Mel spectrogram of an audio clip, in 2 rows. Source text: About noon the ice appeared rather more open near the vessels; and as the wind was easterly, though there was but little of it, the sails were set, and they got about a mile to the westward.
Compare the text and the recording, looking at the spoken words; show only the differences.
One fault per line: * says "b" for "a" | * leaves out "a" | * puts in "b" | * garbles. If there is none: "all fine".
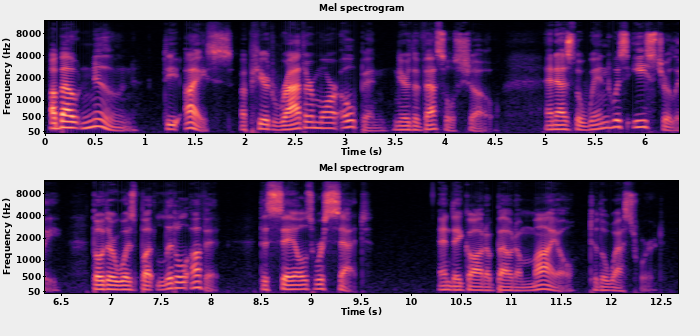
* puts in "show"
